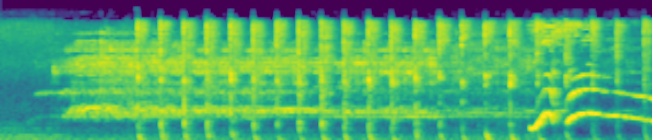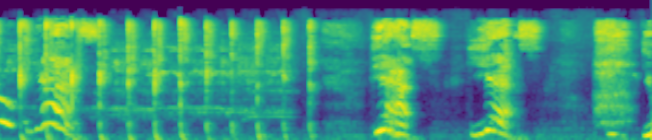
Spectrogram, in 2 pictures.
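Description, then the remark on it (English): Steady, rapid clapping keeps a regular beat for several seconds while voices whoop and cheer over it, then the claps thin out into scattered bursts of cheering. “So I'm going to give you guys the biggest round of applause right now.”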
